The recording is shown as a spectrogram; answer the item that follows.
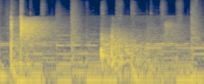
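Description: Snooker shot heard over background music with a beat: a sharp hit about a fifth of a second in, and a second, duller hit about a second in as the red is potted.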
